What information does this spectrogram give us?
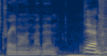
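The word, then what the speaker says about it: Trevon: I said his name wrong. It's Trayvon.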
